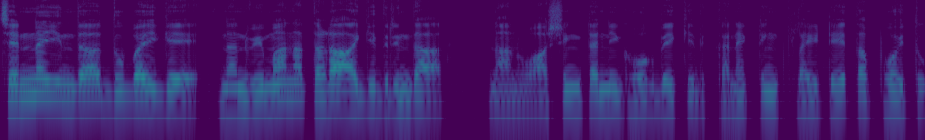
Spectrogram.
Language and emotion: Kannada, sad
